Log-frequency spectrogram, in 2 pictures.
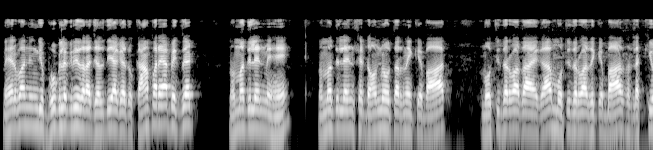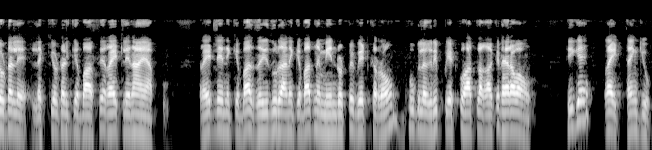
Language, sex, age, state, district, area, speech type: Urdu, male, 45-60, Telangana, Hyderabad, urban, spontaneous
